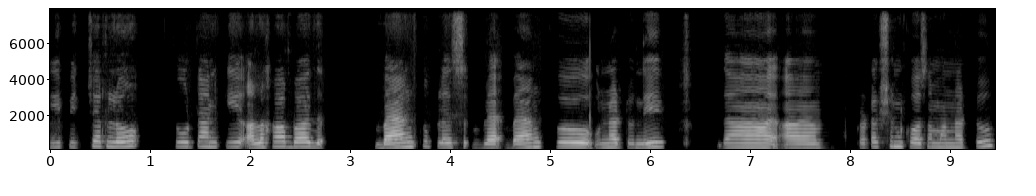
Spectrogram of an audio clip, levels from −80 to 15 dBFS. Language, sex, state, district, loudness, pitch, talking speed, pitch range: Telugu, female, Andhra Pradesh, Chittoor, -23 LUFS, 240 Hz, 95 wpm, 220-255 Hz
